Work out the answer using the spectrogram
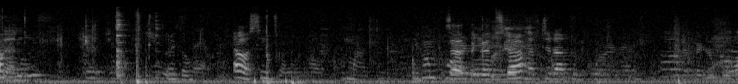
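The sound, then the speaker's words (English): Utensils scooping and scraping watermelon flesh as kids help: scattered clinks and scrapes against dishes and cutlery, mixed with children chatting throughout. “helping the kids scoop the watermelon. Fingers, and then scrape all of the meat out.”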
